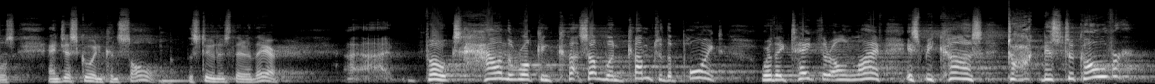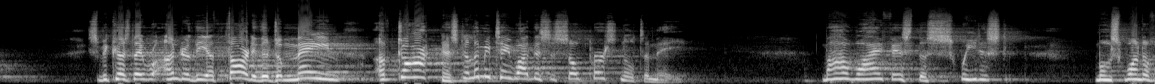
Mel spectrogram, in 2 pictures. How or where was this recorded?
large echoing room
